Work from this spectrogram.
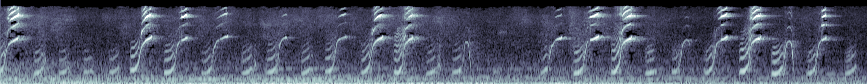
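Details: Baby guinea pig, newborn, giving fast, high-pitched, upward-sweeping squeaks, roughly three per second in uneven rhythm, with low rumbling noise underneath.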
